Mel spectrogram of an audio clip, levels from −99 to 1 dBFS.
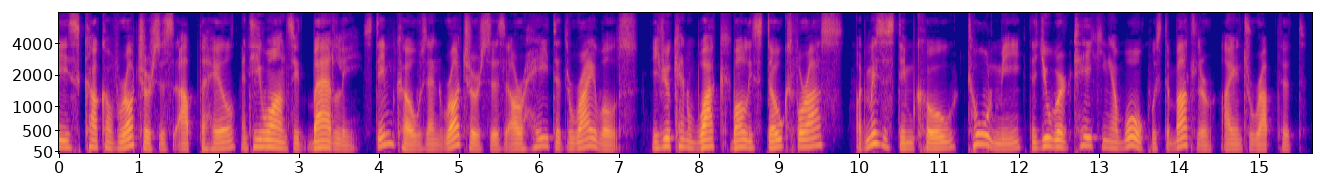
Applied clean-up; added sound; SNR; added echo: none; none; none; none.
